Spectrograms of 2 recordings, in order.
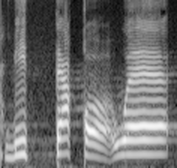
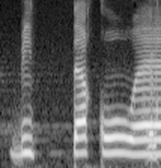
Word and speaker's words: بالتقوى: أو أمر بالتقوى بالتقوى بالتقوى القاف عندي حرف من حروف القلقلة بالتقوى بالتقوى لو ما عملتش اضطراب في القاف مش هتبان القاف يبقى لازم أدي القلقلة للحرف أقلقل الحرف يعني أعمل اضطراب في نطقه بالتقوى بالتقوى جميل أرأيت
